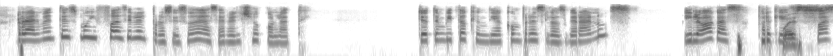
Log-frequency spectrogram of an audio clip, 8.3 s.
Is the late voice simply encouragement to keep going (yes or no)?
no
